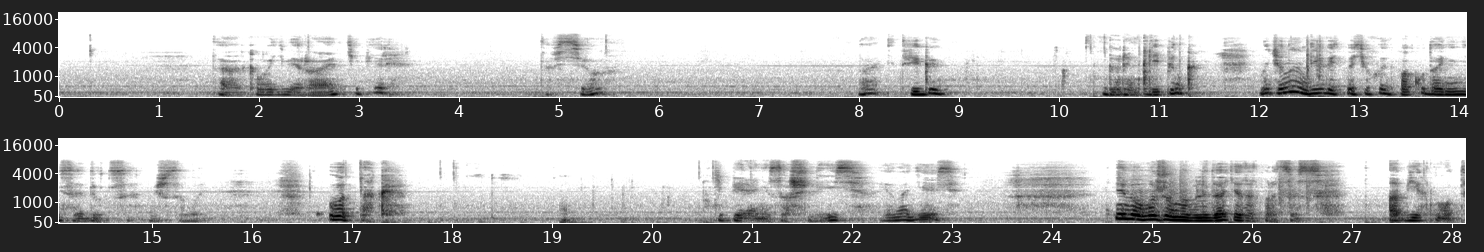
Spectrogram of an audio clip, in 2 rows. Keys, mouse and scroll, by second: 0.7-1.3 scroll up 2, 1.3-2.5 scroll down 1, 2.5-5.5 drag, 10.3 click, 12.5 g, 17.9 click, 18.4-19.0 scroll down 3, 19.0-20.5 scroll down 5, 20.5 click, 21.0-24.0 middle drag, 24.7-26.5 scroll down 4, 26.5-28.1 drag.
